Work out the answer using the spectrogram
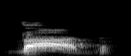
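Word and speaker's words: ضاد: Dad. Da. As a matter of fact, Arabic is the only language in the world that has this letter, a heavy D. They call the Arabic language the language of the Dad, because it is the only language that has this heavy D, Dad.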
